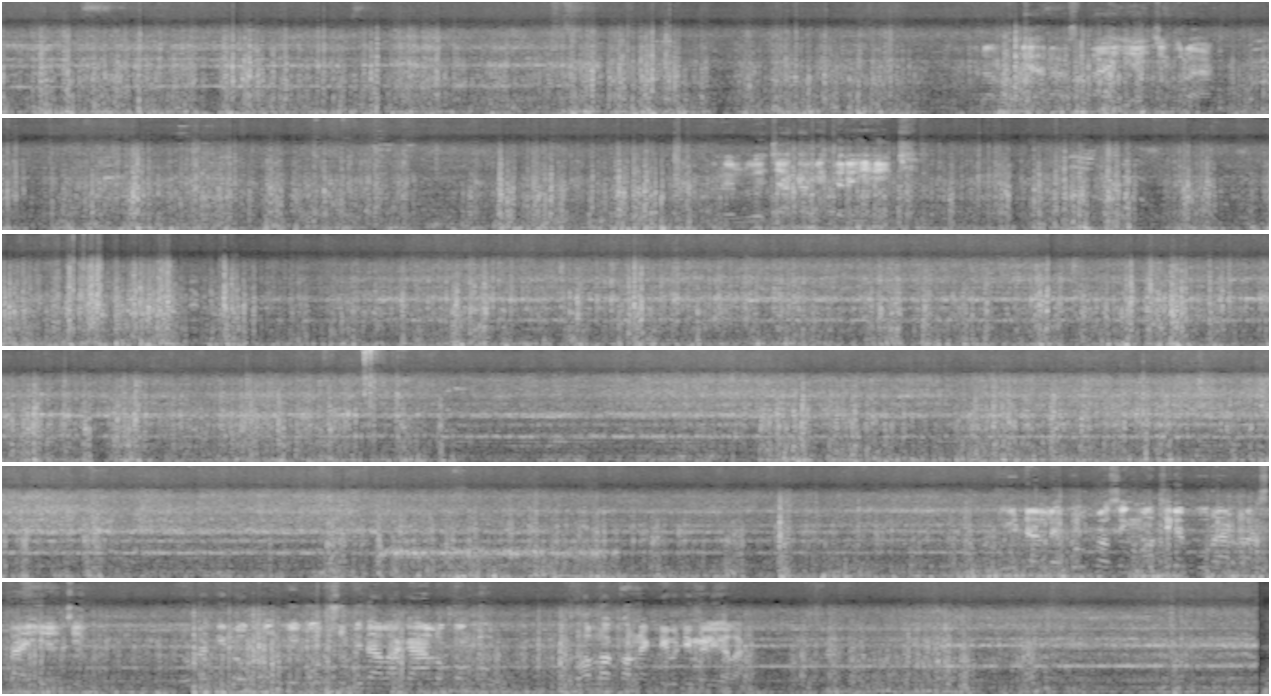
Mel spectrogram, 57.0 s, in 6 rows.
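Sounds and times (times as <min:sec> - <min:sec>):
train wheels rumbling on rails: 0:00.0 - 0:57.0
wheels clacking on rails: 0:00.0 - 0:57.0
multi-tone whine: 0:20.5 - 0:57.0.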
